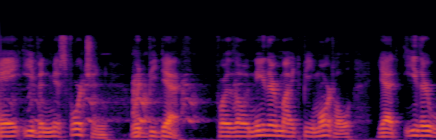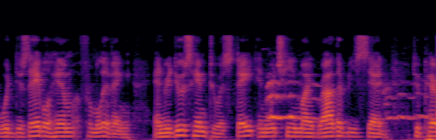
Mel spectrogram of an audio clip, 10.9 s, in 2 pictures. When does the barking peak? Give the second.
9 s.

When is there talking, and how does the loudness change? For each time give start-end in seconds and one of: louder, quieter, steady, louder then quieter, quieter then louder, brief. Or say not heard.
0.0-10.8 steady.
